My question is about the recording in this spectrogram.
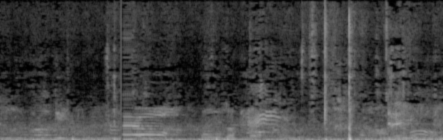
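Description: Players' voices calling on a jokgu court, with one drawn-out high call a little over a second in. About three and a half seconds in, the jokgu ball is struck once with a single sharp thump.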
